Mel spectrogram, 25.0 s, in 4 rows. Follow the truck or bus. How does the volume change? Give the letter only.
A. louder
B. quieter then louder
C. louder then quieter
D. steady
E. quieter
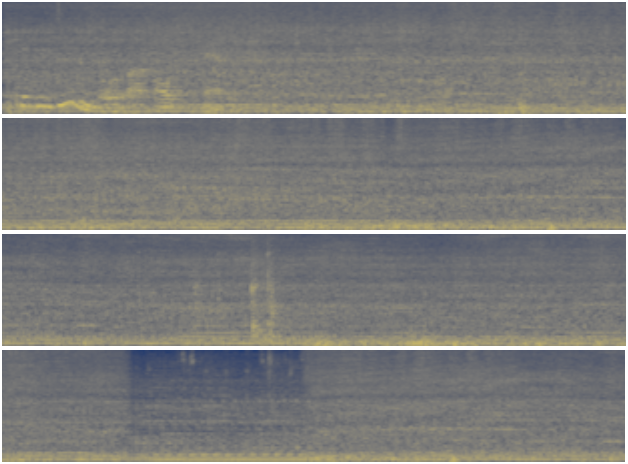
D.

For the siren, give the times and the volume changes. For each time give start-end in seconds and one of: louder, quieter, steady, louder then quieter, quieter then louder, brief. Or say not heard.
not heard.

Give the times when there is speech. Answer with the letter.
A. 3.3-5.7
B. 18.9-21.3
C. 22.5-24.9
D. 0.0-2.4
D.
